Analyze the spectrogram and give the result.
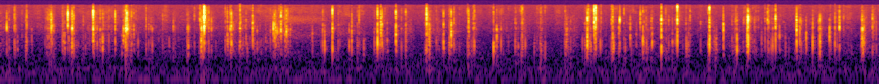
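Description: Fingertips rub and scratch a large, thin, white crumpled plastic sheet. A steady run of sharp, dry crinkles and crackles, bright and quiet, with each snap dying away almost instantly.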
